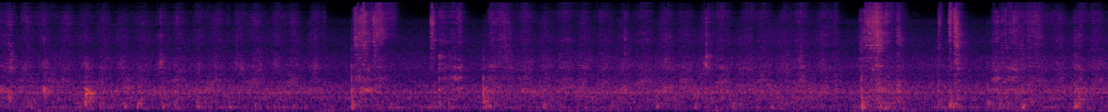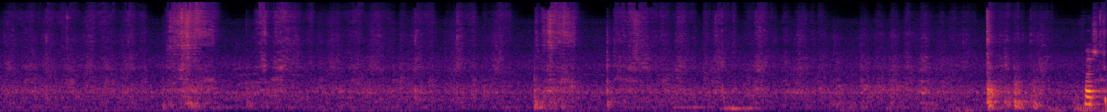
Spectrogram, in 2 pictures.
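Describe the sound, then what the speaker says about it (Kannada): Karadantu mixture is worked together in a bowl, giving quiet, intermittent scraping and rubbing strokes with occasional louder scrapes over a faint background. "ಈ ಥರ ಯಾವುದೇ ಗಂಟು ಇಲ್ದಂಗೆ ಚೆನ್ನಾಗಿ ಮಿಕ್ಸ್ ಮಾಡ್ಕೊಳ್ಳಿ"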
